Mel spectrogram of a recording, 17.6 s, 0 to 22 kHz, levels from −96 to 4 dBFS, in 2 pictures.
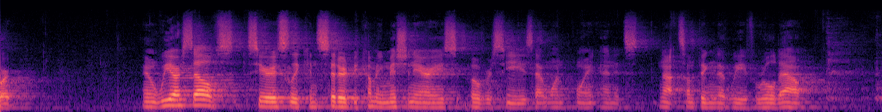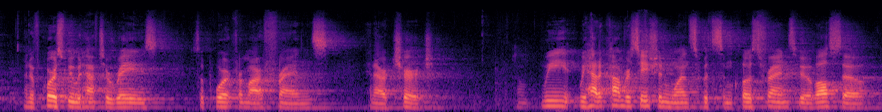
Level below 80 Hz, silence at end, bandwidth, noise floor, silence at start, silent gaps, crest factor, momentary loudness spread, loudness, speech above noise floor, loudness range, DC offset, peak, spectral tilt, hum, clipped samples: -66 dBFS; 0 s; 15 kHz; -64 dBFS; 0 s; none; 22 dB; 17 LU; -28 LUFS; 36 dB; 8 LU; under 0.1%; -6 dBFS; -4.5 dB/octave; none; under 0.1%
